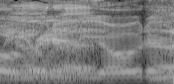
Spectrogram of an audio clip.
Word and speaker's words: Liotta: Oh, Liotta.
